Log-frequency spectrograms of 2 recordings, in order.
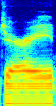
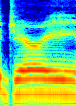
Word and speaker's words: Jerry: No, with a J, you know, J-E-R-R-Y, you know, just Tom and Jerry like that, you know, like the mouse and all that.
